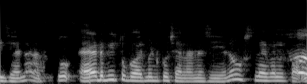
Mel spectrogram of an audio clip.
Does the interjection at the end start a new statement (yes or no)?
yes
